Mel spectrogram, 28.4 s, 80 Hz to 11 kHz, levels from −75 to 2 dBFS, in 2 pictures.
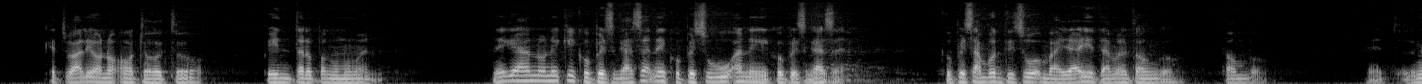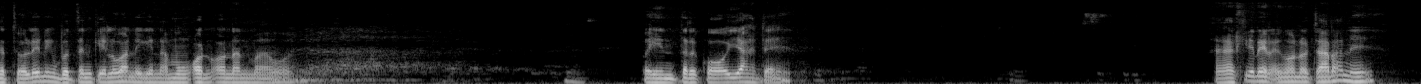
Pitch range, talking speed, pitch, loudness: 80-130 Hz, 85 wpm, 115 Hz, -22 LUFS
